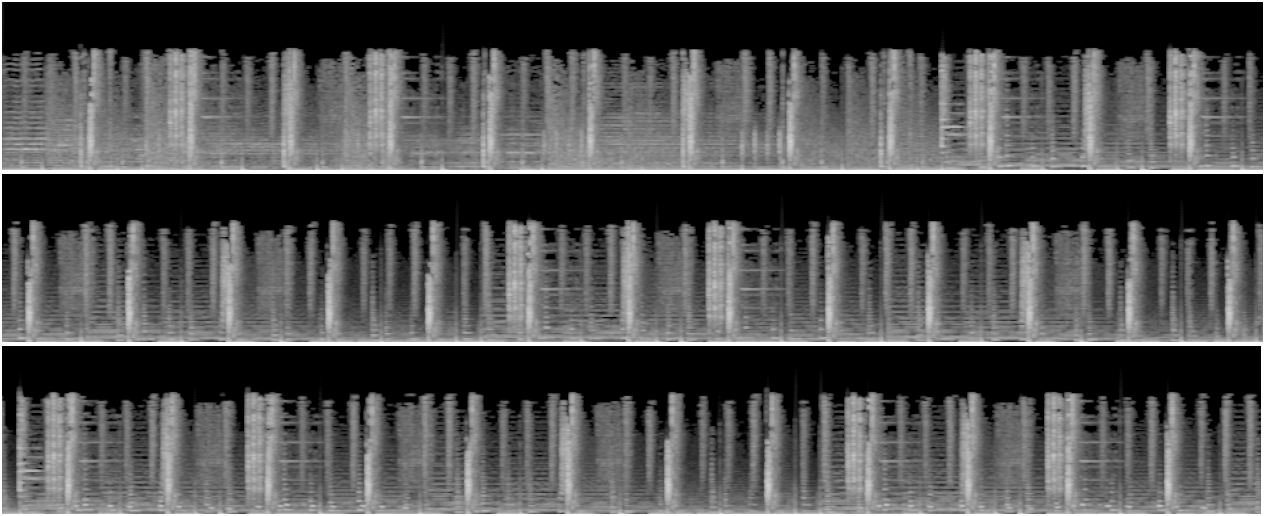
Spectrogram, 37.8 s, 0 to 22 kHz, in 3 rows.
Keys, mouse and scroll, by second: 5.6 shift+middle click, 11.9 shift+middle click, 19.4 shift+middle click, 25.0 ctrl+z, 26.4 shift+middle click, 32.1 ctrl+y, 35.5 ctrl+z.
